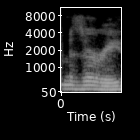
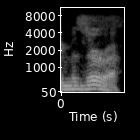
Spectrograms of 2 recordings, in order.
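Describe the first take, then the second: First: The word ends with an ee sound. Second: The word ends with an uh sound. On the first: This is how outsiders say the name. "never say Missouri" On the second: This is how people from the state say the name. "They say Missouri, which I do"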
